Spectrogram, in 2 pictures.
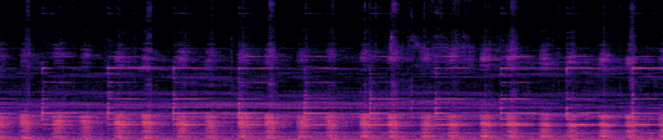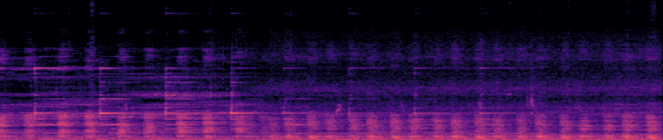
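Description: A train rumbles steadily along the rails, with rhythmic clacking of wheels over track joints and a bright metallic hiss riding over the continuous low roar.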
